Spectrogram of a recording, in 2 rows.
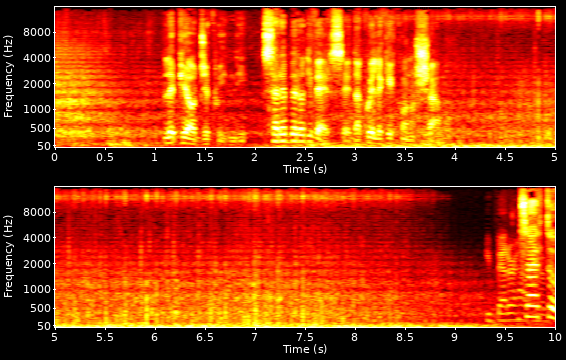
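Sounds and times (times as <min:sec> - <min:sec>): deep rumbling wind-like noise: 0:00.0 - 0:10.0.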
